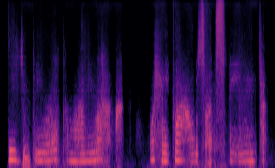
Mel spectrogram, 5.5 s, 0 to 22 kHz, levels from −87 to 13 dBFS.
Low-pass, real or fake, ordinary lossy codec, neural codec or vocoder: none; fake; none; codec, 44.1 kHz, 0.9 kbps, DAC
